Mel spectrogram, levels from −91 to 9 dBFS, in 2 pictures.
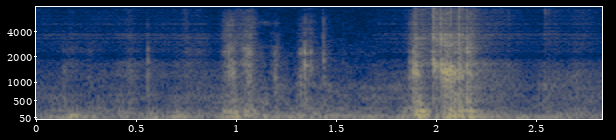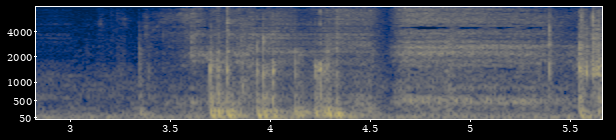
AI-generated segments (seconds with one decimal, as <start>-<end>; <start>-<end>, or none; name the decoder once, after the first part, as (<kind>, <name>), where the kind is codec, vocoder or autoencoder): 0.0-1.1 (codec, DAC); 1.7-3.0; 3.9-4.5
